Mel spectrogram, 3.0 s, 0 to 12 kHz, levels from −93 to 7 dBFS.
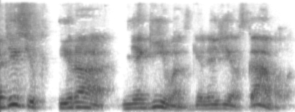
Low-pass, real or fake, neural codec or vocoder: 10.8 kHz; real; none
